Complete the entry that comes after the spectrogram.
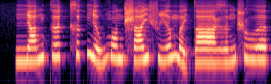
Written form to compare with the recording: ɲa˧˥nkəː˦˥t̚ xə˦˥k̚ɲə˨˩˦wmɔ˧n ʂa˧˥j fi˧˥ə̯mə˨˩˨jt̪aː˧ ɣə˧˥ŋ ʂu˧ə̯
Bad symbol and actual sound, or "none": none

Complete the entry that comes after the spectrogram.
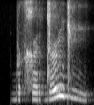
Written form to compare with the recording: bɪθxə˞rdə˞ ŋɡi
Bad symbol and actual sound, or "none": ɪ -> ə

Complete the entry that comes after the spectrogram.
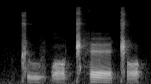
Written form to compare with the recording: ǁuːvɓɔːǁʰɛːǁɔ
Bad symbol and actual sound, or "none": none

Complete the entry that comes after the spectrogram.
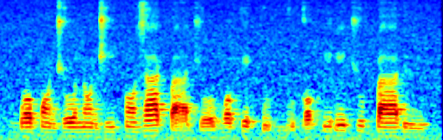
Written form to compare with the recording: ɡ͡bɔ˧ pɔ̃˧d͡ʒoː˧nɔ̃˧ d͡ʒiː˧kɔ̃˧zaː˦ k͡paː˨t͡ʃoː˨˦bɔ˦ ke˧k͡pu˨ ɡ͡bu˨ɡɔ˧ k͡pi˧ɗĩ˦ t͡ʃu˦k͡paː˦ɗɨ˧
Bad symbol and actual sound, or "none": none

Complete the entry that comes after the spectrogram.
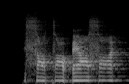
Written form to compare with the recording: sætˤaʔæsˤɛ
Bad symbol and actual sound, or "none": none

